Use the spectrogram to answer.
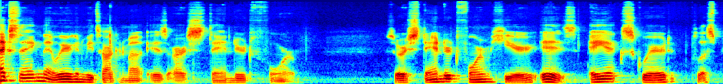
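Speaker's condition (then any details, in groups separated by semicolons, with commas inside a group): No condition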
